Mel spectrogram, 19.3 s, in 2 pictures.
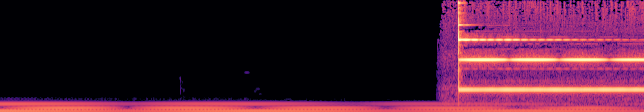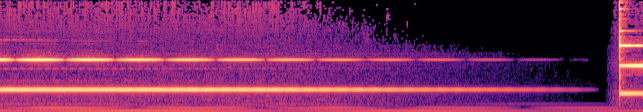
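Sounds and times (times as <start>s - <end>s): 
bending bell tone: 6.7s - 19.3s.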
